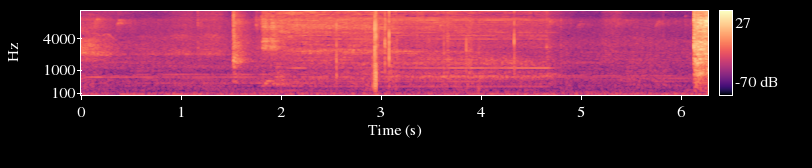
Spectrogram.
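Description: Quiet handling sounds ahead of a motorcycle cold start: a few sharp clicks, the loudest about three seconds in, and a faint steady whine for a couple of seconds in the middle.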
